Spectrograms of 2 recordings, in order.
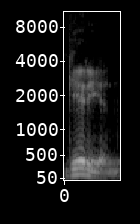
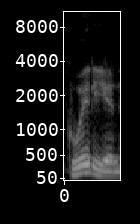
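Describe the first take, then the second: First: The name is pronounced the English way. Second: The name is pronounced the Welsh way. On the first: The speaker calls it wrong. "I was raised with it being pronounced Gideon, which is technically incorrect" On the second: The speaker calls it right. "if you were to pronounce it Welshly"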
